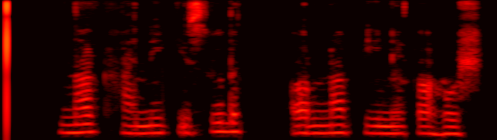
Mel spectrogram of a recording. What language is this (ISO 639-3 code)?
urd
